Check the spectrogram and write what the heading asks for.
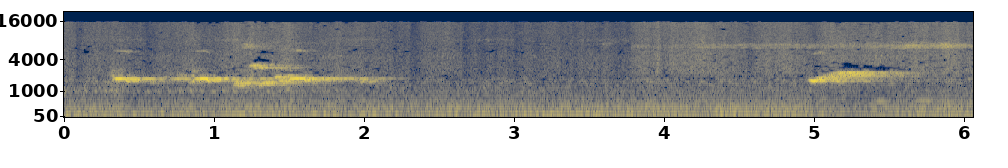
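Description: A clear whistle held for about two seconds, wavering slightly in pitch, then a short upward-sliding whistle about five seconds in. A thin, high, steady tone comes in partway through.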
